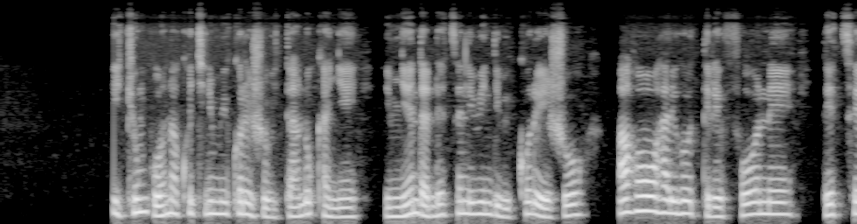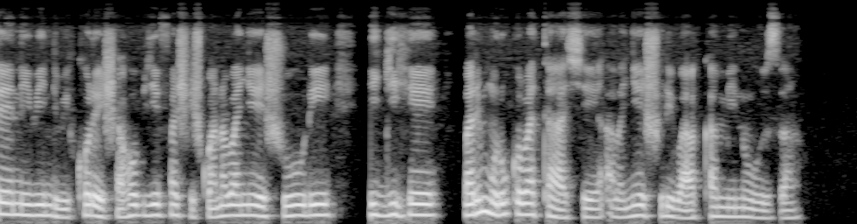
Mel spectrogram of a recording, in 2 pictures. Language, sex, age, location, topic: Kinyarwanda, male, 18-24, Kigali, education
